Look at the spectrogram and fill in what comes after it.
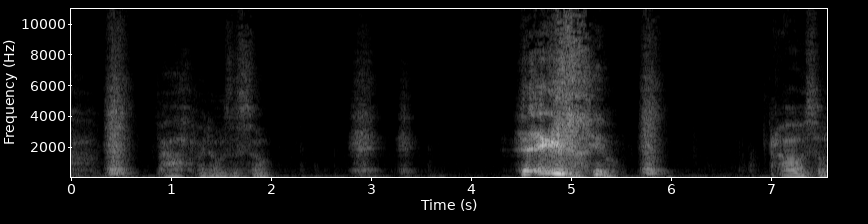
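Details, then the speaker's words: Morning allergy sneezing on waking with a sneezy nose: short breathy gasps and sniffs build to one loud burst sneeze, then a few softer breaths, in a quiet room. "It's going to be a Sneezy day. Sneezy day. Oh my gosh, excuse me. I don't think I'm quite done yet."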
